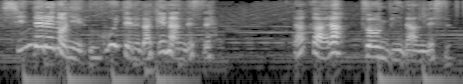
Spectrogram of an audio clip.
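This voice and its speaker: High-pitched, overbearing woman consultant played by an actress. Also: huge pitch swings, fast, a bit bright, soft background music. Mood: dismissive, cold. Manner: didactic, asks and answers own questions. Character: overbearing female consultant lecturer, cold and self-assured. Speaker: actor in a web radio drama. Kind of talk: radio drama acting, delivering a presentation.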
